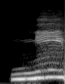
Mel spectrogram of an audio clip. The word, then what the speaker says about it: knee: इसी तरह हमारे पास यहाँ देखिए KNEE, नी रीड होगा, के यहाँ पर हो जाएगा क्या, साइलेंट लेटर हो जाएगा।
